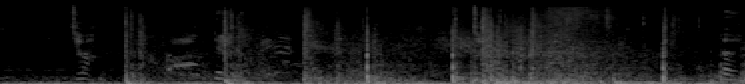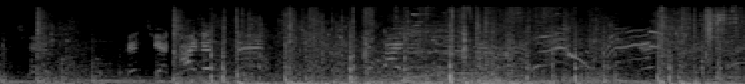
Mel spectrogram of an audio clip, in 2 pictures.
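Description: A gun fires rapid shots with crackling impacts.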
